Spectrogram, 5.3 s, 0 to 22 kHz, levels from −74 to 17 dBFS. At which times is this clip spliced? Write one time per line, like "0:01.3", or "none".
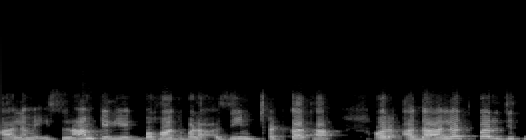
none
